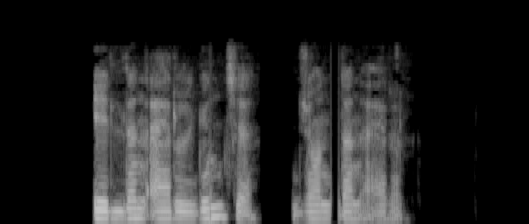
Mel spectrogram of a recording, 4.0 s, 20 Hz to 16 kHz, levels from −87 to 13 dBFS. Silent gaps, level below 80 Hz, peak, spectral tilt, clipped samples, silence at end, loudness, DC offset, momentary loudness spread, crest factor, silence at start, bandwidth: 1.97-2.19 s; -52 dBFS; -2 dBFS; -7 dB/octave; under 0.1%; 0.95 s; -21 LUFS; under 0.1%; 12 LU; 20 dB; 0.7 s; 7.6 kHz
